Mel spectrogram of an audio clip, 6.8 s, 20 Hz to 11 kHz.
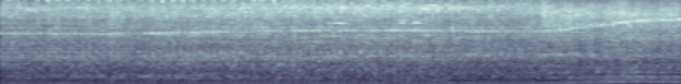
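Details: GAL WVL464 bus diesel idling with a fast, uneven puffing tick and a hissy edge riding over it; exhaust leak.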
